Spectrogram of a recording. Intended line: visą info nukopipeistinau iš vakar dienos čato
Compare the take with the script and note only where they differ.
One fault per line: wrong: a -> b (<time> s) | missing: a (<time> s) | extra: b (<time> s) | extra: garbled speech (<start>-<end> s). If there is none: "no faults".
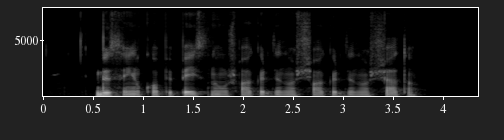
missing: info (0.8 s)
extra: vakar dienos (2.7 s)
